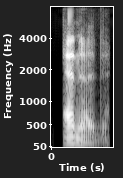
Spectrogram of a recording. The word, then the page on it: ennead: American English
